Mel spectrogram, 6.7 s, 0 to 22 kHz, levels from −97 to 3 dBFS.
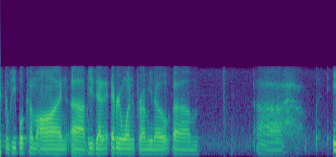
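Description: Bluetooth CVSD headset codec damage runs throughout the speech. One bit per sample steers an adaptive step up or down, and the step can't keep pace with fast high sounds, so s sounds turn scratchy over a granular hiss. The band spans roughly 250 Hz to 3.5 kHz, with nothing above 3.8 kHz.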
